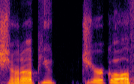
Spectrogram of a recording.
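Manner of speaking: slow, voiced stage half-whisper, taking time. Retelling what a man in a photo was saying: imitating someone half-whispering.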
